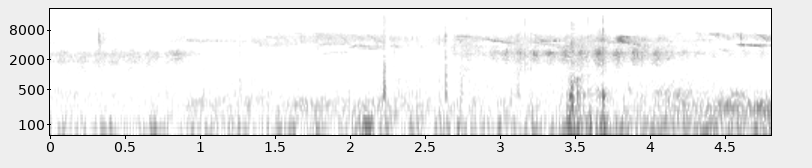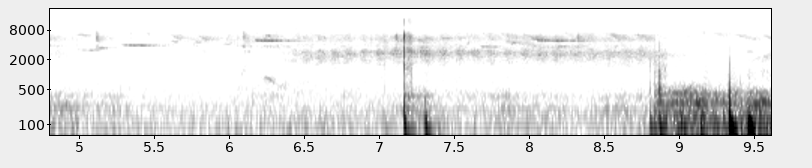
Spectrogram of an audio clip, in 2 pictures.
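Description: Faint chirping and twittering of small birds in woodland, with a sharp click about seven seconds in. Near the end a louder low rumbling noise comes in.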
